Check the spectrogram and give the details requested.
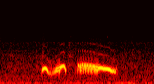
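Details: A single spotted dove phrase of the kind used to provoke decoy birds into calling: a quick wavering double note, a short pause, then one long smooth coo gliding gently downward.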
